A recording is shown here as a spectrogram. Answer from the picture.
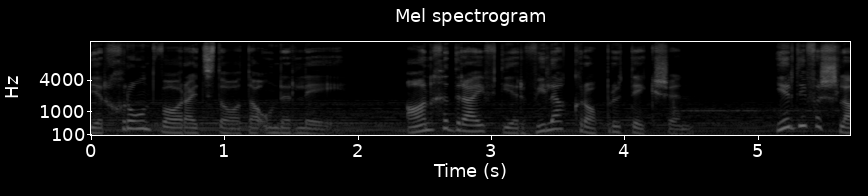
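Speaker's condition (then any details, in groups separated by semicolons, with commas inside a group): No condition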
